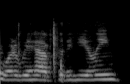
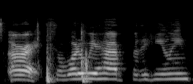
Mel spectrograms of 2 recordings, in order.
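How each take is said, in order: First: Quiet, fast repeat of the question under her breath; murmured to herself. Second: Said in the usual way. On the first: Real, not acted. Tarot reader asking Father about the healing, quiet murmur. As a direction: ask it again softly, almost to yourself.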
